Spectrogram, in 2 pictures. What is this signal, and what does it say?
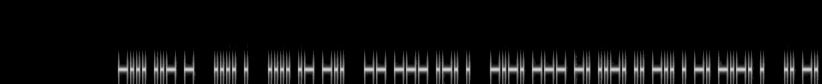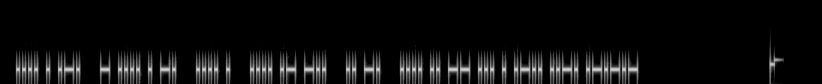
Morse code, heard as a keyed tone, about 40 wpm, 700 Hz. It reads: BUT HE HAD MORE CONFIDENCE IN HER THEN HE HAD IN HIMSELF.
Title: Sentences from Top 1500 Words 40wpm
